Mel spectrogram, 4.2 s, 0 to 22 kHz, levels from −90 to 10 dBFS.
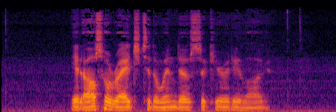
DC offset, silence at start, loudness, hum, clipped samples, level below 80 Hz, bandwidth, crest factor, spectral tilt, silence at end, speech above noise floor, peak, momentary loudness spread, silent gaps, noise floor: under 0.1%; 0.9 s; -17 LUFS; none; under 0.1%; -42 dBFS; 15.5 kHz; 16 dB; -5.5 dB/octave; 0.85 s; 32 dB; -2 dBFS; 9 LU; none; -48 dBFS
